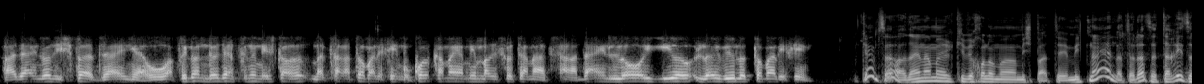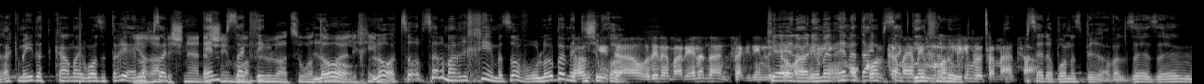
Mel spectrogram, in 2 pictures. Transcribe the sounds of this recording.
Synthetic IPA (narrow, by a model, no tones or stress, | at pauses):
ad̪ajinlo̞niʃpat̪zea̰injanhua̰filuanilojod̪ɛafiluimjeʃlomat͡saʁat̪omaliχimukolkamajamimːaʁiχot̪eʁmaat͡saʁad̪ainlo̞iɡiulo̞iviulot̪omaliχim | kenbesedeʁad̪ajinamekivjaχo̞laamiʃpa̰t̪emit̪nae̞lat̪ajod̪azet̪aʁizeʁakmeid̪ad̪kamaeʁuazet̪aʁienlosaknensakd̪iulollo̞at͡suʁbese̞d̪e̞ʁmaːʁiχimazovuloajubeːmet̪iʃuaaoʁd̪imemalienad̪ajinpsakd̪imlekenavaalanioeenad̪ajonlpkaakajamimχaaʁiimlot̪ameat͡sabḛsedeʁbo̞nazbiʁa̰valzeze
